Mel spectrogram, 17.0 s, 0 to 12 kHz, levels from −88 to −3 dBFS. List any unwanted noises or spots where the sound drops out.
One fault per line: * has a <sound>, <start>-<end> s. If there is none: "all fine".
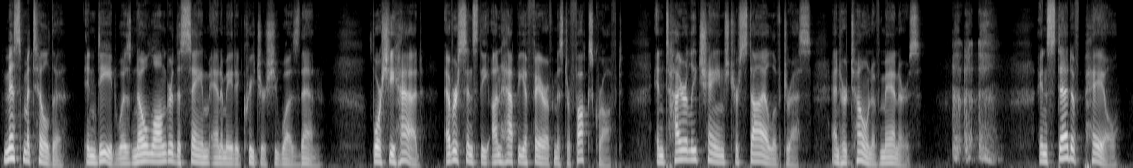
* has a throat clearing, 14.3-15.1 s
